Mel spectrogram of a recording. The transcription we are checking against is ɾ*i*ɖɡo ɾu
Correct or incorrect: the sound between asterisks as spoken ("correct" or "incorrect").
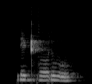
correct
